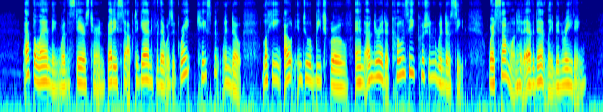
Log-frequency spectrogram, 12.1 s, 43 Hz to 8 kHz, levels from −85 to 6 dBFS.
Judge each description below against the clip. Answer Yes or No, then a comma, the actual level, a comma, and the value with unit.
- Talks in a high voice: No, medium, 175 Hz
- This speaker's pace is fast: No, average, 190 wpm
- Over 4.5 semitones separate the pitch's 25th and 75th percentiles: Yes, average, 5.2 semitones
